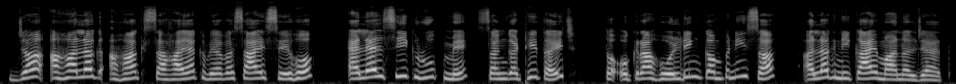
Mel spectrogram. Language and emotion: Maithili, neutral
